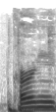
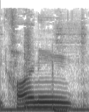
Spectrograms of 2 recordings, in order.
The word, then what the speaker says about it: Kearney: The Oracle that is one Oren Kearney. Carney.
